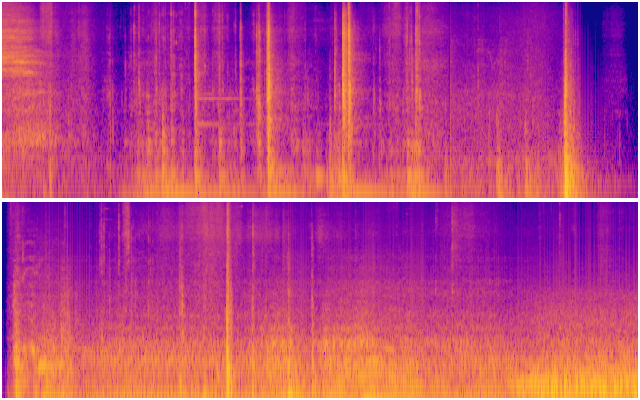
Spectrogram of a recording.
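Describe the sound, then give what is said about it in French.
Scattered clicks and thumps, like a car door and handling, give way to a car engine starting up and running with a steady low rumble, its pitch rising and falling as it drives off toward the village of La Grave. “Allez, c'est parti, je prends la voiture, je vais directement au village de la Grave qui est pas très loin”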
